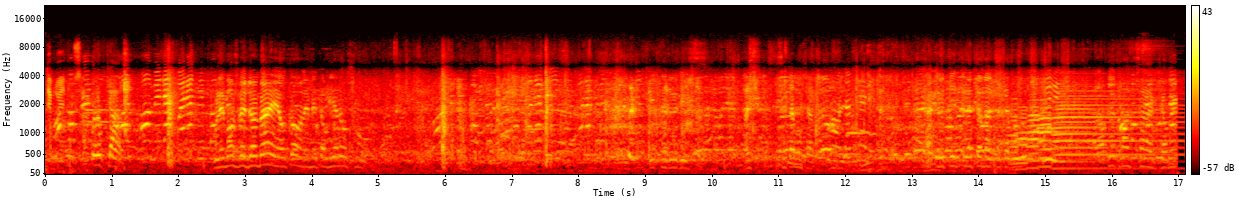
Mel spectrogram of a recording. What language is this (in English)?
French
